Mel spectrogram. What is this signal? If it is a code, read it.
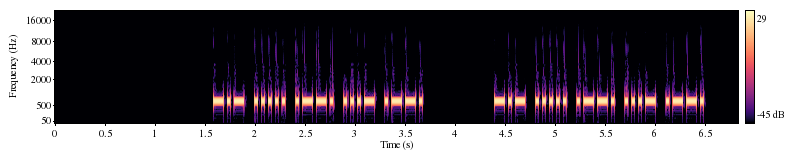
Morse code, heard as a keyed tone, about 36 wpm, 700 Hz. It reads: K5PVP K5PVP
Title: USA Call Signs - 5 Characters - Repeated 3x - 35wpm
